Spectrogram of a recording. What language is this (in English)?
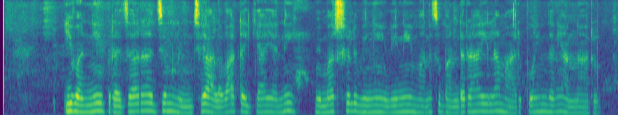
Telugu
